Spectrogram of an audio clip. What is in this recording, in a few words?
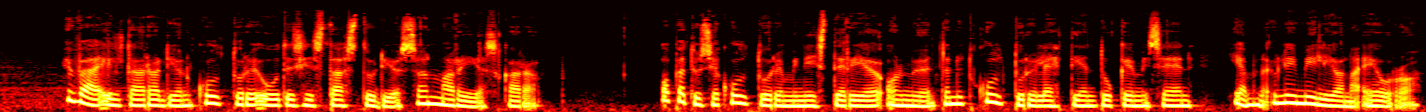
news, finnisch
